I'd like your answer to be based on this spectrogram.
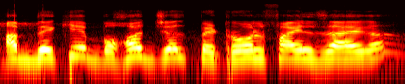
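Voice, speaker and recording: A man's voice: high voice, fast talker, darkish tone, dull audio, a little hiss or hum. A man giving an impassioned street interview, talking emphatically in long repetitive lists and stammering when agitated.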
